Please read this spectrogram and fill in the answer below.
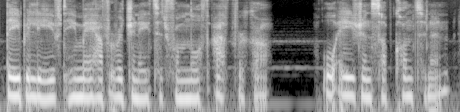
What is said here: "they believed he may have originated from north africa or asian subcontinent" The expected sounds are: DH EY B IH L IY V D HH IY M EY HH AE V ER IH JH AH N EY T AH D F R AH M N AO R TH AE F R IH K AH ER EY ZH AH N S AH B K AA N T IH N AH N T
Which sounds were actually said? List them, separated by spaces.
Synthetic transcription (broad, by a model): DH EY B IH L IY V D HH IY M EY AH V ER IH JH AH N EY T AH D F R AH M N AO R TH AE F R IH K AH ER EY ZH AH N S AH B K AA N T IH N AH N T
